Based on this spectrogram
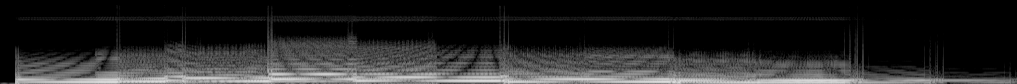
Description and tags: electric organ
This sound came out noisy before I realized and had placed
it here in the basket. I took a sine wave that was lower
in its original form than 440 hertz. I took subsamples and
changed the pitch, to create a very simple motif.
